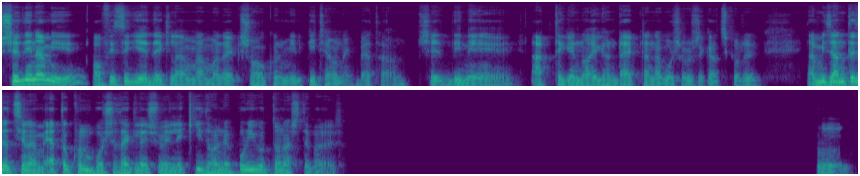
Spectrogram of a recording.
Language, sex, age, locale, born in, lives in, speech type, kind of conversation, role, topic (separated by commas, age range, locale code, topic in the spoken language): Bengali, male, 25-29, bn-BD, Bangladesh, Bangladesh, read, expert-assistant, asker, অনেকক্ষণ বসে থাকা শরীরের ওপর কী ধরনের প্রভাব ফেলে, এবং এর ভালো-মন্দ দিক কী?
